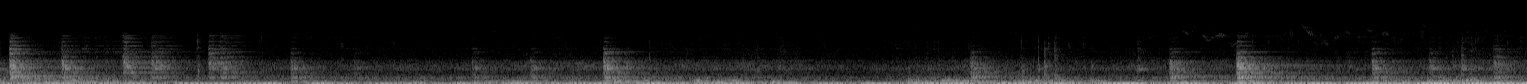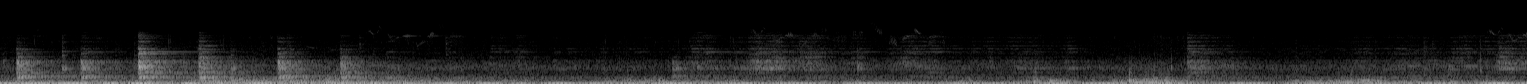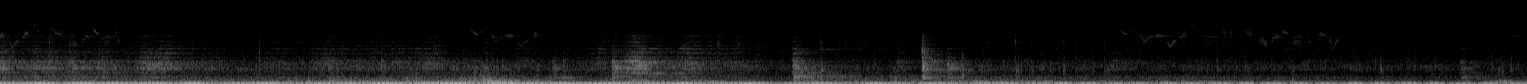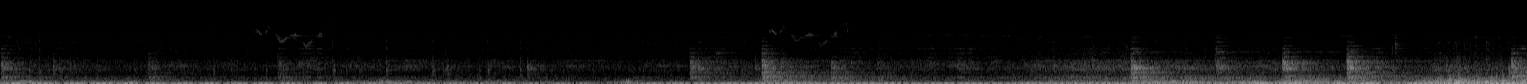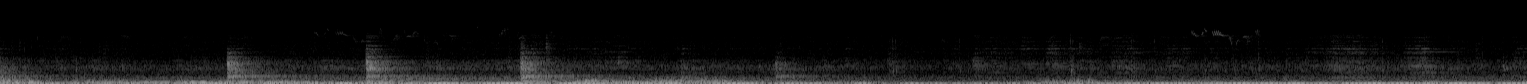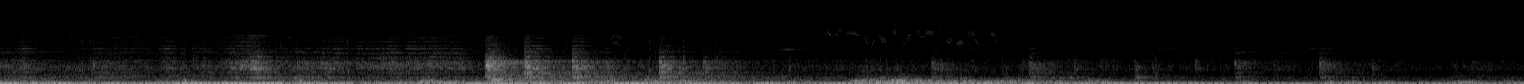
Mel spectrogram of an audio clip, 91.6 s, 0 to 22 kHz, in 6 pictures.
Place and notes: {"title": "Nida, Lithuania, pole at airport", "date": "2018-05-25 11:50:00", "description": "abandoned Nida airport. a pole of broken wind direction meter. the recording is a mix from contact and omni microphones", "latitude": "55.33", "longitude": "21.05", "altitude": "1", "timezone": "Europe/Vilnius"}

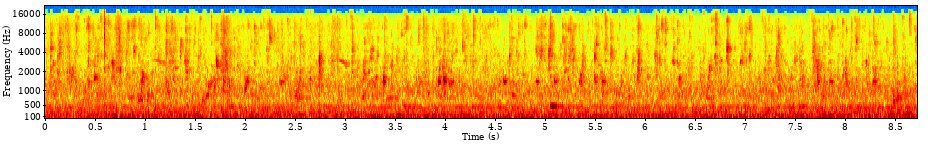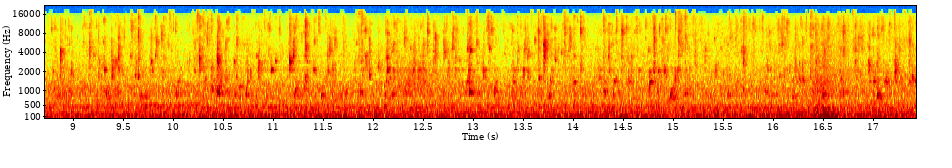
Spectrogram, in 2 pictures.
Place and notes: {"title": "Contención Island Day 32 outer east - Walking to the sounds of Contención Island Day 32 Friday February 5th", "date": "2021-02-05 11:01:00", "description": "The Drive Moor Crescent Moorfield Jesmond Dene Road Friday Fields Lane Towers Avenue Bemersyde Drive Deepwood\nDrizzle\nblown on the east wind\nRain gathers\nruns and drops\ninto a grating\na dog barks", "latitude": "55.00", "longitude": "-1.60", "altitude": "63", "timezone": "Europe/London"}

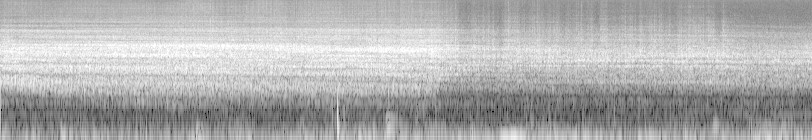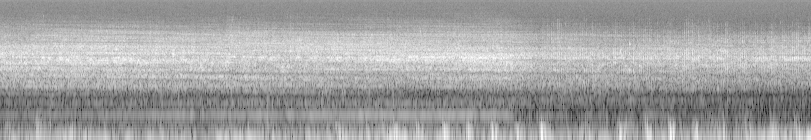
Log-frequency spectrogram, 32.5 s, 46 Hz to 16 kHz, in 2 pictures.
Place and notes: {"title": "Gdańsk, Poland - Hydrofon", "date": "2016-08-21 11:11:00", "description": "Hydrofon - nagranie z nabrzeża.", "latitude": "54.35", "longitude": "18.82", "altitude": "21", "timezone": "Europe/Warsaw"}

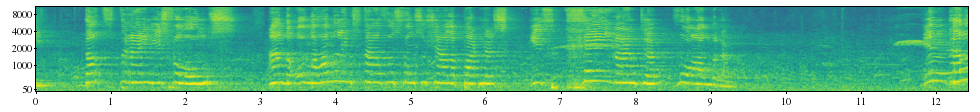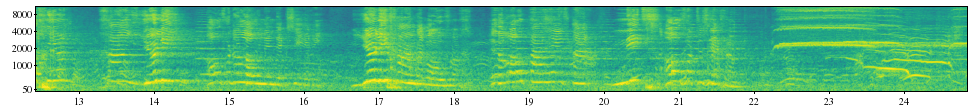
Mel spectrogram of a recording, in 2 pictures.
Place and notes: {"date": "2011-03-24 11:30:00", "description": "Brussels, Rue de la Loi, European demonstration near the European Parliament.\nManifestation Rue de la Loi, près du Parlement.", "latitude": "50.84", "longitude": "4.38", "altitude": "64", "timezone": "Europe/Brussels"}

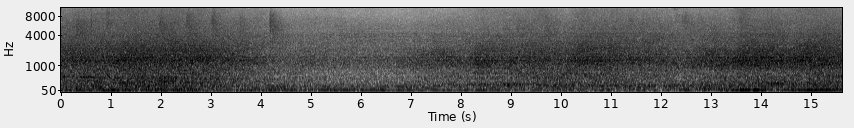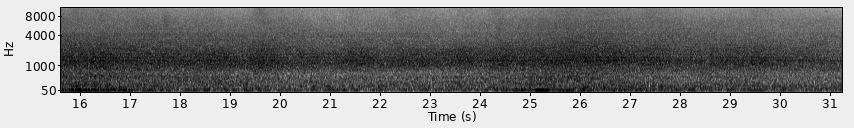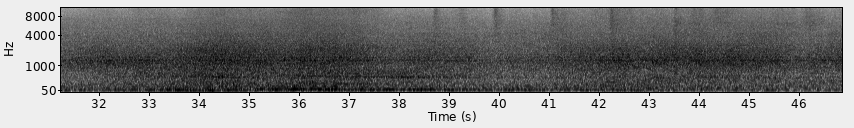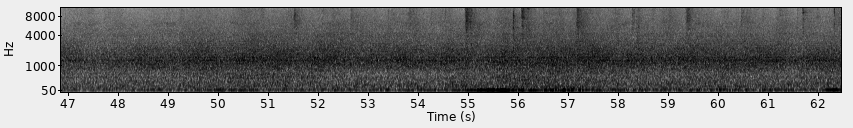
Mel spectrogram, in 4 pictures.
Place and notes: {"title": "Trowell, UK - 0ver the M1 ...", "date": "2017-05-15 14:00:00", "description": "Over the M1 ... on the walkway over the M1 that joins the services at Trowell ... Olympus LS 11 integral mics ... footsteps ... conversations ... traffic ...", "latitude": "52.96", "longitude": "-1.27", "altitude": "79", "timezone": "Europe/London"}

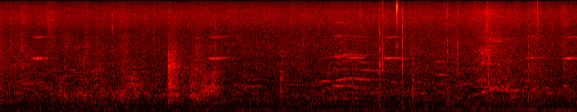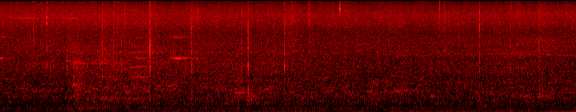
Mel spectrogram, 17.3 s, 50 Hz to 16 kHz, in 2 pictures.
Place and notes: {"title": "Carrer Verdi, Barcelona, Spain - Slight rain and street", "date": "2015-06-11 19:00:00", "description": "Recording made from a balcony. There's some slight rain at the beginning and then sounds from the street.", "latitude": "41.40", "longitude": "2.16", "altitude": "71", "timezone": "Europe/Madrid"}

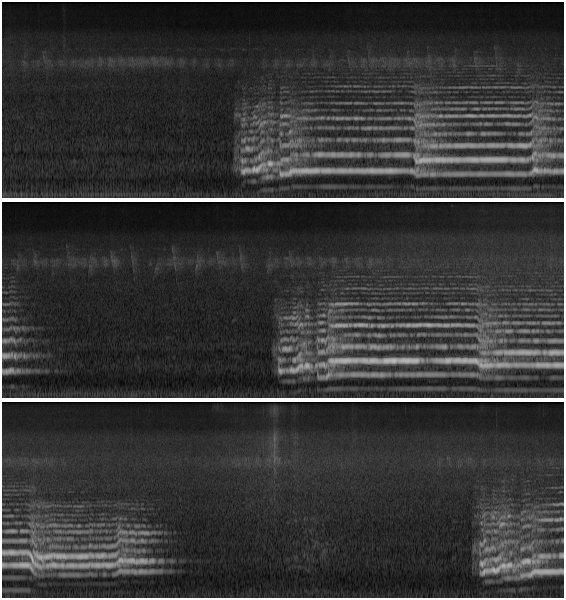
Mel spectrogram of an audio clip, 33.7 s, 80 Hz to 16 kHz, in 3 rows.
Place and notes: {"title": "Koh Bulon Lae, Thailand - drone log 06/03/2013", "date": "2013-03-06 17:55:00", "description": "Koh Bulon, Chao Leh village, muezzin\n(zoom h2, build in mic)", "latitude": "6.83", "longitude": "99.54", "altitude": "15", "timezone": "Asia/Bangkok"}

